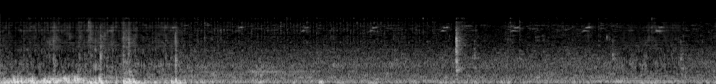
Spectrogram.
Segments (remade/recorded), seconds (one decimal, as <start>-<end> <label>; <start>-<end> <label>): 0.0-1.8 remade; 1.8-6.2 recorded; 6.2-6.8 remade; 6.8-7.2 recorded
